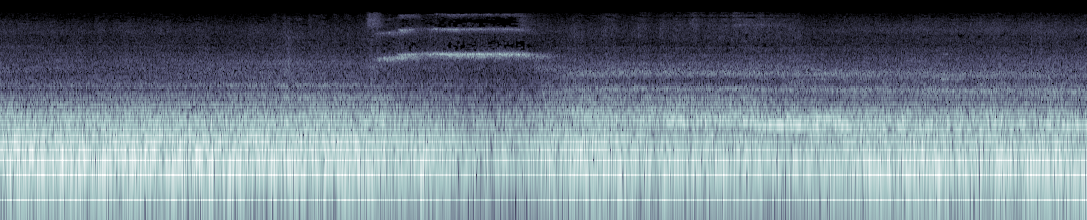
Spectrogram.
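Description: Electric train running close along a platform, with a dense rumble of wheels and running gear. About four seconds in, a high squeal is held for a second and a half. From about six seconds, several steady squealing tones slowly drop in pitch as a train rolls in over the points.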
